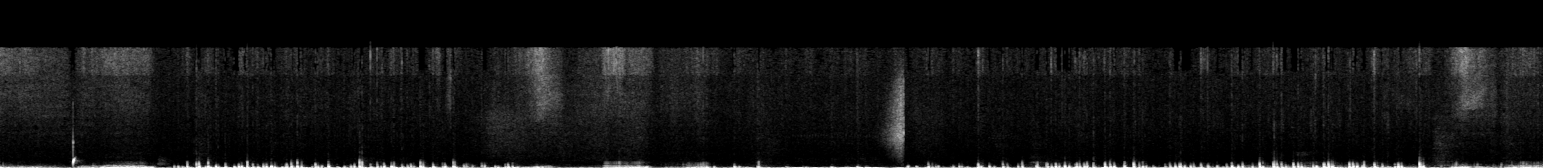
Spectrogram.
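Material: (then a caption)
Synthetic fur. Fingertips with long nails rub and squeeze red, fluffy synthetic-fur earmuffs with soft padded muffs, fitted over the ears of a white mannequin head. The sound is a dense, muffled, low rustling and thumping with rapid soft pulses and almost no high content, continuing steadily throughout.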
